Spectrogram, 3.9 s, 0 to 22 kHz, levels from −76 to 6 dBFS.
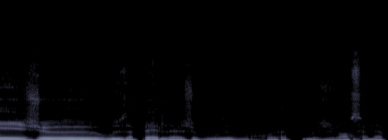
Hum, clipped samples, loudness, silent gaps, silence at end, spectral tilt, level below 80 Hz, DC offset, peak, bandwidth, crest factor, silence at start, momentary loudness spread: none; under 0.1%; -38 LUFS; none; 0.05 s; -7.5 dB/octave; -44 dBFS; under 0.1%; -22 dBFS; 13.5 kHz; 14 dB; 0 s; 15 LU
